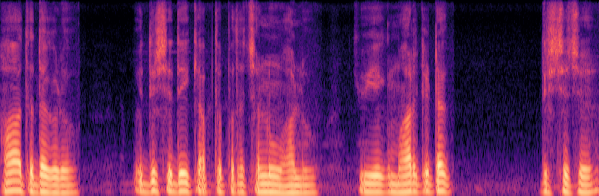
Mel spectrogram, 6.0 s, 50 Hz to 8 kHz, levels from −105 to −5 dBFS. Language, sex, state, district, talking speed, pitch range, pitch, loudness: Garhwali, male, Uttarakhand, Tehri Garhwal, 170 wpm, 120-135 Hz, 125 Hz, -19 LUFS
